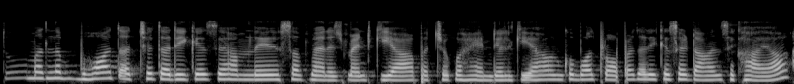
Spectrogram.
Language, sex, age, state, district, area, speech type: Hindi, female, 45-60, Madhya Pradesh, Bhopal, urban, spontaneous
